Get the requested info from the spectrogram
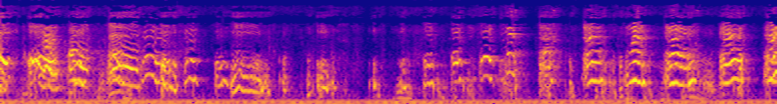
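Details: Newfoundland puppies in a litter whining and yipping, bursts of wavering high cries in quick succession with short pauses between, a low electrical hum beneath.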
